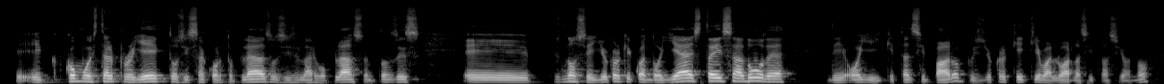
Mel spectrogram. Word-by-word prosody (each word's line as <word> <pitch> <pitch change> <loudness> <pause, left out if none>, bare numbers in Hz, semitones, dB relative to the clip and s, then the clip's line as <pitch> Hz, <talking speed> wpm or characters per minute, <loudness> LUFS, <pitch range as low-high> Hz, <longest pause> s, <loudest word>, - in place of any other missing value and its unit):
eh, 110 - -5
eh, 105 0 -11
cómo 145 +1 +4
está 135 +1 +2
el 135 - +1
proyecto, 130 +2 +2
si 115 - -9
es 110 +2 -9
a 115 - -3
corto 105 -1 -6
plazo, 120 +1 +3
si 105 - -11
es 105 - -13
a - - -11
largo 105 -2 -5
plazo, 115 0 +1
entonces, 115 +3 -6 0.4
eh, 105 -1 0 0.2
pues 115 - -18
no 140 0 +4
sé, 115 -6 -3
yo 120 +2 -1
creo 140 - +1
que 135 - -6
cuando 105 -2 0
ya 130 +8 +6
está 155 +1 +4
esa 150 -2 +4
duda 135 -5 +4 0.4
de, 100 0 -6
¿oye, 110 -1 -3
y 90 - -12
qué - - -15
tal 110 - -5
si - - -10
paro?, 115 +10 +1
pues 100 -6 -15
yo 115 - -10
creo 125 - -8
que 120 - -5
hay - - -9
que 120 - -10
evaluar 100 0 -1
la 95 - -5
situación, 95 -2 -15
¿no?, - - -8
115 Hz, 235 wpm, -22 LUFS, 105-130 Hz, 0.4 s, ya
